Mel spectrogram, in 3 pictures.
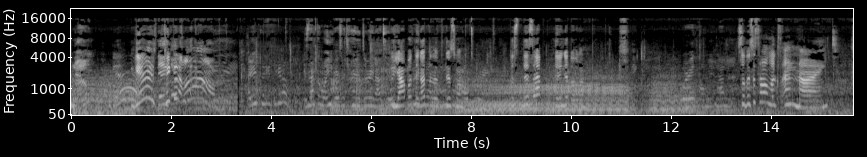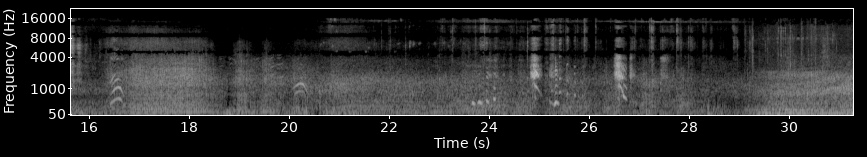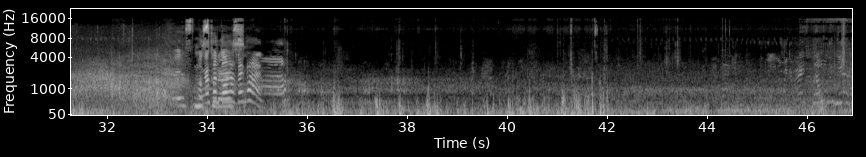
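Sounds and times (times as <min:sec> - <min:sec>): scooter wheels rumbling on pavement: 0:00.0 - 0:46.9
vehicle engine hum: 0:00.0 - 0:46.9
wind on microphone: 0:20.1 - 0:46.9.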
